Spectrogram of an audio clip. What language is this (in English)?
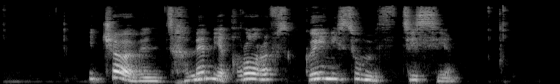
Kabyle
